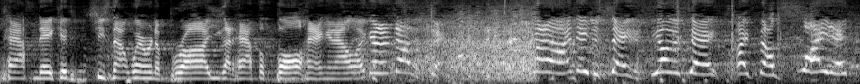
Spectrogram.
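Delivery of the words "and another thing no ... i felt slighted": whiny grievance. Retold or imitated. Mocking petty relationship complaint.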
